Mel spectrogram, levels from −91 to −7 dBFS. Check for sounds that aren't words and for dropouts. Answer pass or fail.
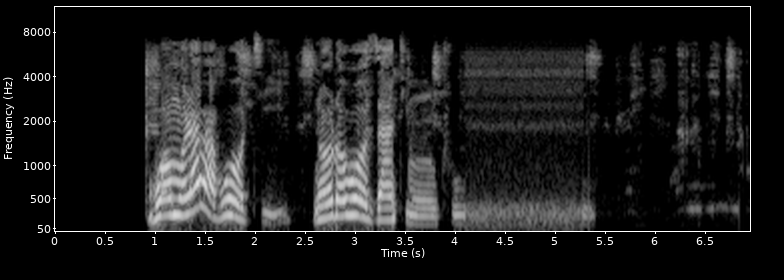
pass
